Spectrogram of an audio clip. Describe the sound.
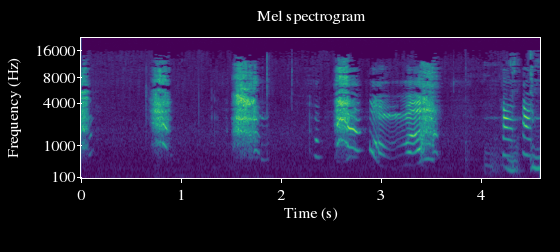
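A person crying on a phone call, with gasping sobs and wavering, whimpering vocal sounds in several uneven bursts.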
